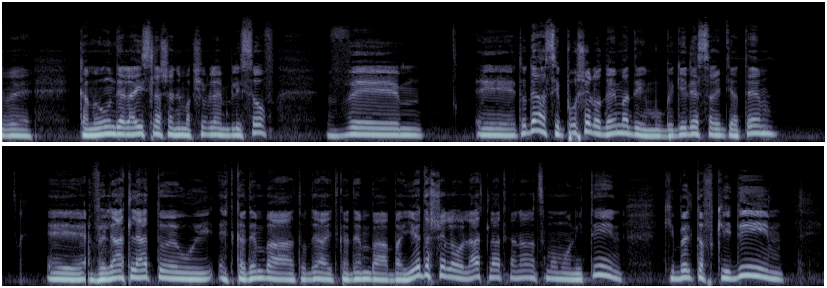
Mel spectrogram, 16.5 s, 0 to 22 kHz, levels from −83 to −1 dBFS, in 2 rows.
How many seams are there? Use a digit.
1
